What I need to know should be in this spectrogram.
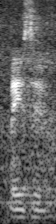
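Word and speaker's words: Bézout: So that's B, E, and then it's got a accent on the E, Bezout. I make no warranty as to whether or not I'm pronouncing that person's name correctly.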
